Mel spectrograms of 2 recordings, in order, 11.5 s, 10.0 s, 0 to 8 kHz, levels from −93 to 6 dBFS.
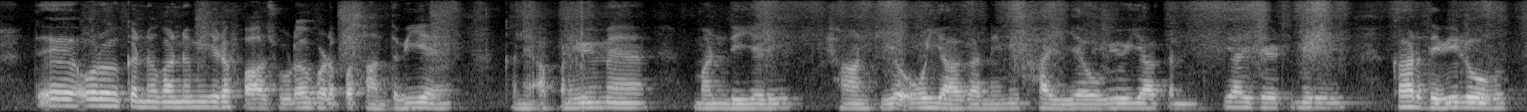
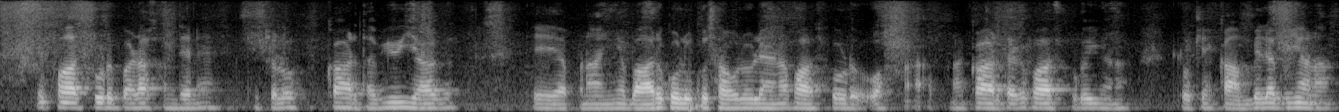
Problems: constant background noise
